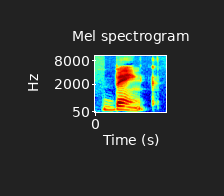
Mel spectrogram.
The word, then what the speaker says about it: bank: Bank. Use the long A. Bank.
